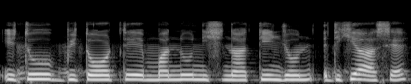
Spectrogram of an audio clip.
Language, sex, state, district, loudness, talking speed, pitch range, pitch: Nagamese, female, Nagaland, Dimapur, -13 LUFS, 115 wpm, 210-225 Hz, 215 Hz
